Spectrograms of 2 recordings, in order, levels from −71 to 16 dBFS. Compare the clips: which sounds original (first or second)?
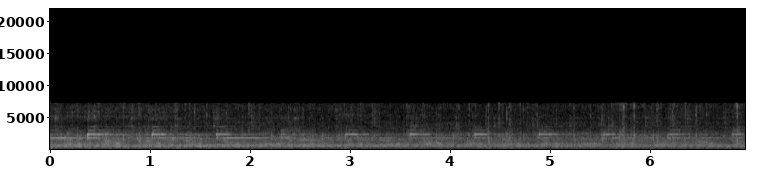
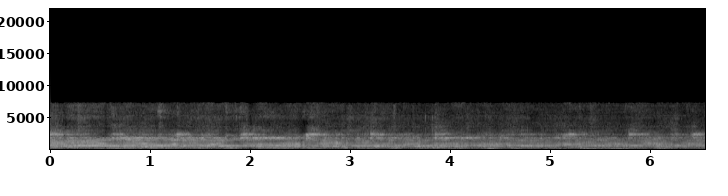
first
